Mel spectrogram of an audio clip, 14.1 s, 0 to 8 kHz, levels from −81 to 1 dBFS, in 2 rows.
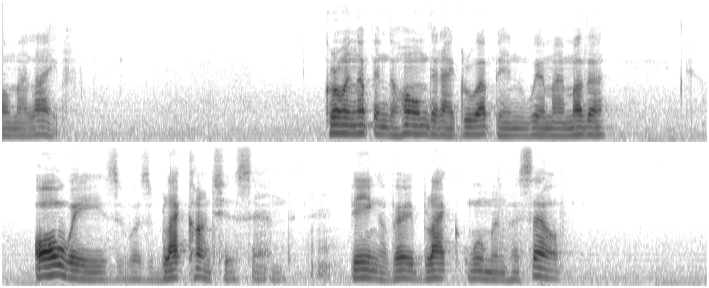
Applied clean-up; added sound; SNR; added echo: none; none; none; none.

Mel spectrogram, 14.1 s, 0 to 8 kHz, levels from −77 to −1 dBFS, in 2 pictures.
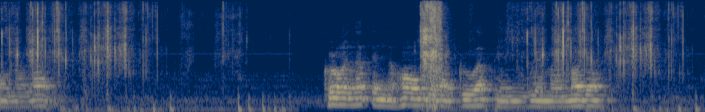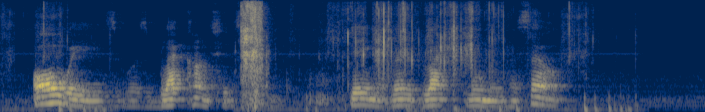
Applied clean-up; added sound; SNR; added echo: none; Crumpling, crinkling / Tearing; 3 dB; reverberation time 0.5 s.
